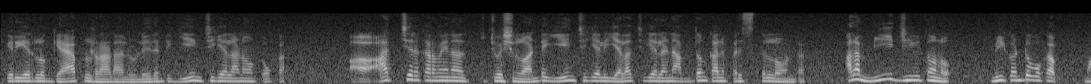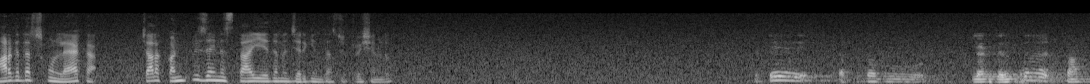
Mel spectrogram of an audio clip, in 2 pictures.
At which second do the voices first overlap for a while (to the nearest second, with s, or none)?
none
